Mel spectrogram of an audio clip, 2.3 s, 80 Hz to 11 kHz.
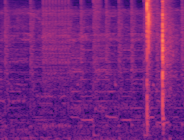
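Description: A slingshot fired once near the end: a single sharp snap as the rubber bands and pouch release an 8 mm steel ball. Background music plays throughout.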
